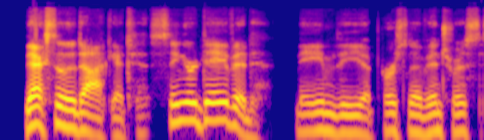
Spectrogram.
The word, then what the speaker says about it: D4vd: a Tesla registered to singer David, spelled with a four, and his real name is David Anthony Burke.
